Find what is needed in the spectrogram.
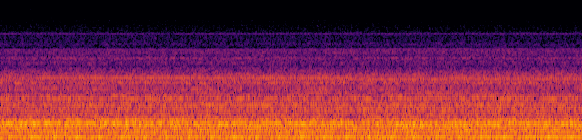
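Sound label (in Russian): равномерный протяжный звук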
